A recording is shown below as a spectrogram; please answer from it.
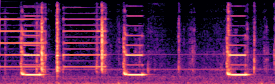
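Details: Unknown dash warning alarm on a Freightliner Cascadia diesel truck that won't crank or start, with a Power Probe plugged in: three evenly spaced high beeps about a second apart over a faint hum.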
